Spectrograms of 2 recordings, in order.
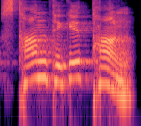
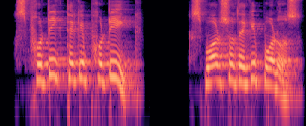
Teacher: তিনটে উদাহরণেতেই দেখো প্রথমেতে ছিল দন্তস্ব, অর্থাৎ দন্তস্বটা বাদ গেছে। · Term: আদি ব্যঞ্জন লোপ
